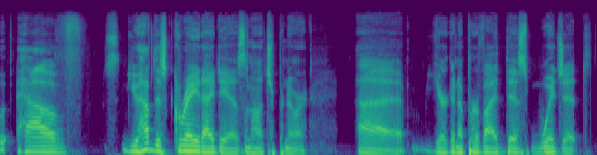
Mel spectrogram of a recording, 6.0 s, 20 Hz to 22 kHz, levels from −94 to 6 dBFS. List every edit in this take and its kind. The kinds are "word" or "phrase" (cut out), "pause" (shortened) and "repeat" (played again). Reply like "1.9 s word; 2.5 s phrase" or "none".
none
